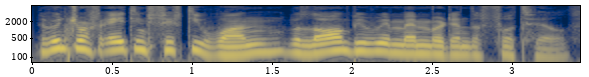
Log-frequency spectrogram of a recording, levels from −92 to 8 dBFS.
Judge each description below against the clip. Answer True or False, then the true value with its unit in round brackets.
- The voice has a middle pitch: True (150 Hz)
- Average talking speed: False (230 wpm)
